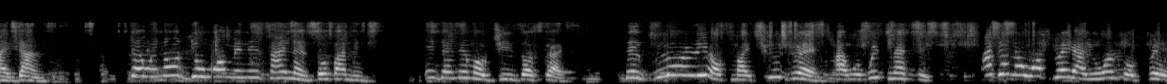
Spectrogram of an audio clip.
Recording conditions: poor sound quality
